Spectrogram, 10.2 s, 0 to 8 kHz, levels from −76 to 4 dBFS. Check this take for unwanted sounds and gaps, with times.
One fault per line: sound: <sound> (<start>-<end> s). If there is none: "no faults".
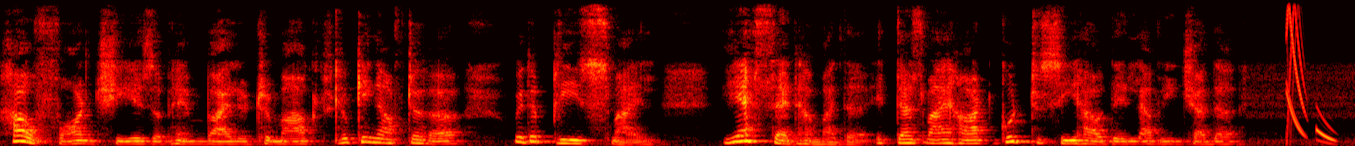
sound: chirp (9.6-10.0 s)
